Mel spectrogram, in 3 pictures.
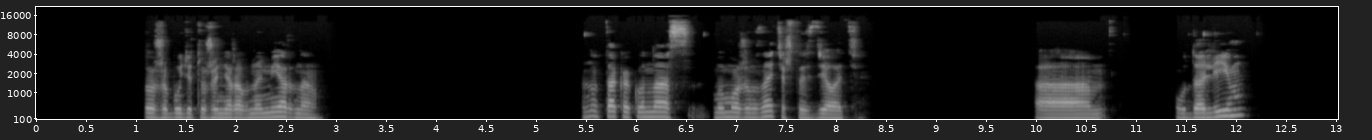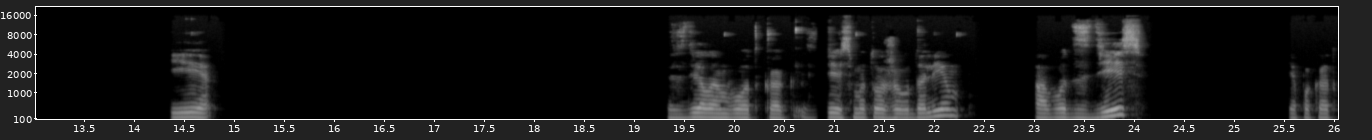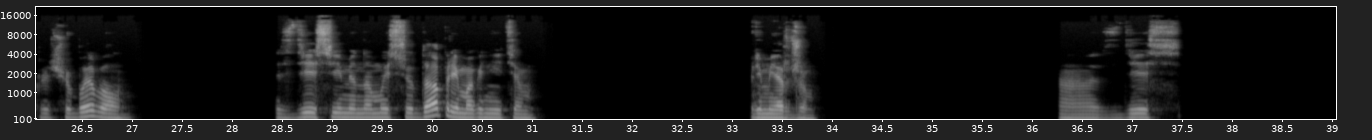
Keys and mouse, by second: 3.3-4.8 middle drag, 5.3 shift+middle click, 6.5 shift+middle click, 7.0-9.8 middle drag, 10.9 shift+middle click, 11.5 shift+middle click, 12.2 middle click, 12.6 shift+middle click, 13.3 shift+middle click, 14.5 shift+click, 16.2 shift+click, 17.0 middle click, 18.0 shift+middle click, 18.6-19.9 shift+middle drag, 20.6 ctrl+x, 21.0 shift+middle click, 22.0 shift+middle click, 23.9 Tab, 26.3 click, 27.7 click, 28.5 shift+click, 35.0 1, 35.8 click, 38.9 shift+click.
